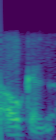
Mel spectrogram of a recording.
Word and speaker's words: Okun: It's Barbara Okun, O-K-U-N, Barbara Okun.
